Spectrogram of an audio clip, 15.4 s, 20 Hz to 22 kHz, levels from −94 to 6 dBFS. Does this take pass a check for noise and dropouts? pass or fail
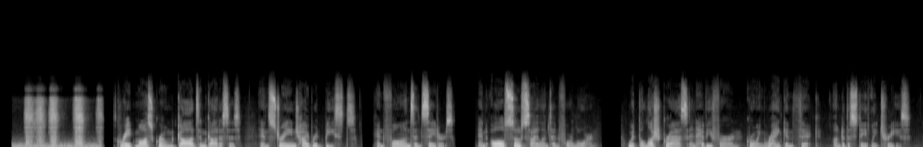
fail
